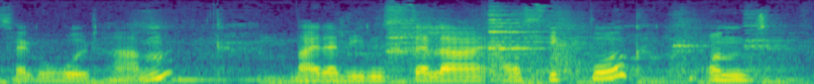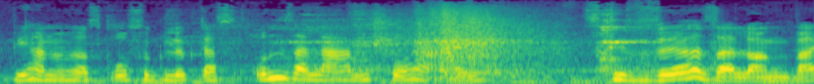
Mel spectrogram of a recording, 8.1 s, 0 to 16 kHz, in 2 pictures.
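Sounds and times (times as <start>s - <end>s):
speech: 0.0s - 8.1s
dishes and glassware clinking during bar setup in a shop: 1.6s - 7.8s.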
